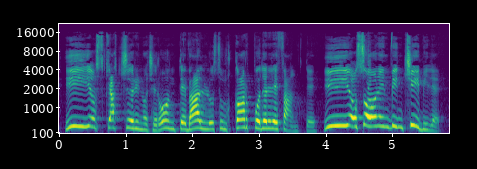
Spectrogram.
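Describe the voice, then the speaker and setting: A woman voicing a tiny caterpillar who boasts loudly that he is a fearsome warrior. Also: high-pitched, lively intonation, unhurried, pitched above the performer's own voice. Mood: boastful. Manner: bragging, loud, declamatory.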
